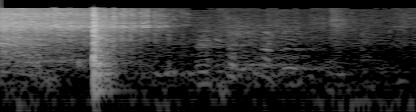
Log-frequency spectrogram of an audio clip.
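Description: Electric carving knife motor buzzing and winding down, ending in a single sharp click about half a second in.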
